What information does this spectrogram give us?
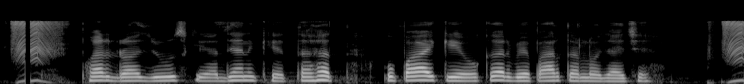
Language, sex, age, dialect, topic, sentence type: Maithili, female, 36-40, Angika, agriculture, statement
